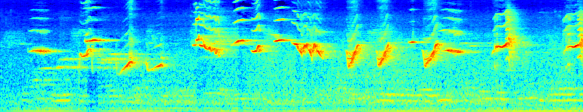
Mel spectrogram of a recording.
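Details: Kacer, the Oriental magpie-robin, in song meant to lure lazy birds into singing: a steady series of sweet whistles and downward-sliding notes, phrase after phrase with short gaps, over a faint low background.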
